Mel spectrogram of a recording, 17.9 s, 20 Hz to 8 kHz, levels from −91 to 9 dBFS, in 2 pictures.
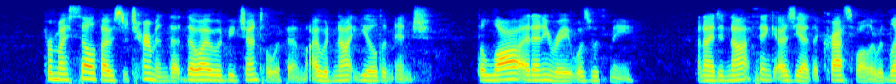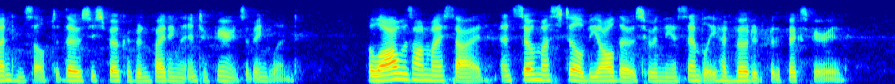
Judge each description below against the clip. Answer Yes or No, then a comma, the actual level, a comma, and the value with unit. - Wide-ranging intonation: No, average, 2.7 semitones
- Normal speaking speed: No, fast, 240 wpm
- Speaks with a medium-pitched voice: Yes, medium, 170 Hz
